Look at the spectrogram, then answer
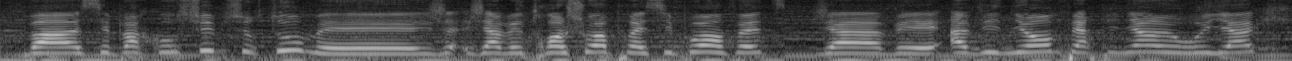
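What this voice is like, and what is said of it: Slight southern French accent. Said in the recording (French): “Tu as un petit accent du sud, comme on dit. ... Ça explique bien l'accent quand même.”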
